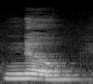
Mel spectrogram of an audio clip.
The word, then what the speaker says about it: know: A palavra know, eu sei, I know. Se você nunca pensou como ela era escrita, agora você sabe, K-N-O-W. K-N-O-W. Know. Por quê? Quando temos o K e o N, ele não será pronunciado.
